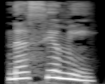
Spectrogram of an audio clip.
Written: ನಸ್ಯಮೀ

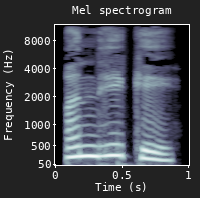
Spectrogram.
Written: ಅಂಧಿಕೆ

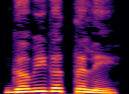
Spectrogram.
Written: ಗವಿಗತ್ತಲೆ

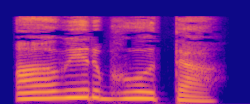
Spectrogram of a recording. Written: ಆವಿರ್ಭೂತ

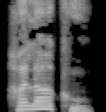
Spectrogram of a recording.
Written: ಹಲ್ಕ

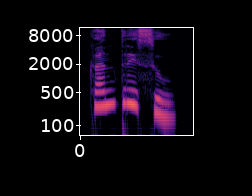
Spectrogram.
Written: ಕಂತ್ರಿಸು

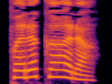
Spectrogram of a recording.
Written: ಪ್ರಾಕಾರ

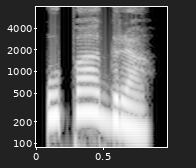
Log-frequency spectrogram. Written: ಉಪಕಾರ

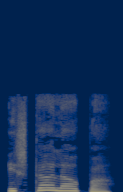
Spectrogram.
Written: ಇಷ್ಟಾಲಾಪ

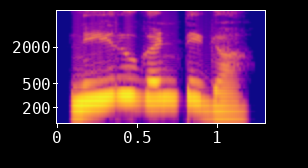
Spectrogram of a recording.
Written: ನೀರುಗಂಟಿಗ

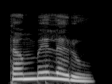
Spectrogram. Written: ತೆಂಬೆಲರ್

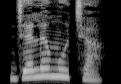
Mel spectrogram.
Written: ಜಲಮುಚ

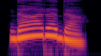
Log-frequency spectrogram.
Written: ದಾರದ

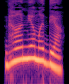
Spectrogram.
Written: ಧಾನ್ಯಮದ್ಯ

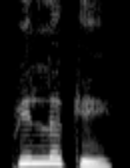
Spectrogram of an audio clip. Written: ಪಿಲ್ಲಕೆ

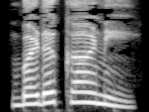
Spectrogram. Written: ಬುಡಿಗಾನೆ

